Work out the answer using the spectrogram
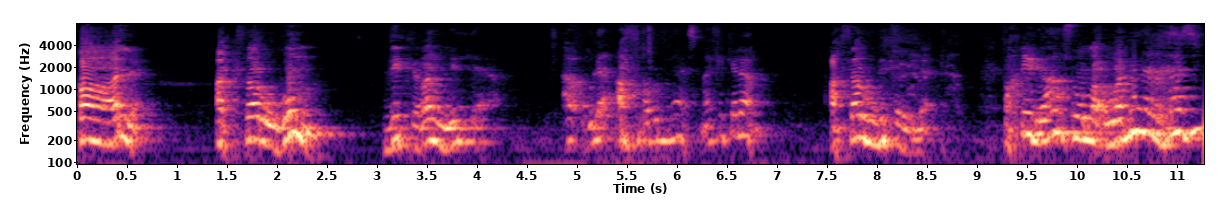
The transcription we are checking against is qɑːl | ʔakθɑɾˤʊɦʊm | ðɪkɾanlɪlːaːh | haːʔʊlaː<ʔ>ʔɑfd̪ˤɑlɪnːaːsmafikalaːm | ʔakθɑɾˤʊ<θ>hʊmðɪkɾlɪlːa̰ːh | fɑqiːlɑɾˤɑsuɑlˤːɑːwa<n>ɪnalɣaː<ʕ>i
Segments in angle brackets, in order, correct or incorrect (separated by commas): correct, incorrect, incorrect, incorrect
